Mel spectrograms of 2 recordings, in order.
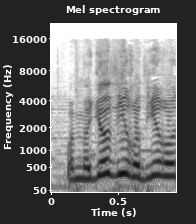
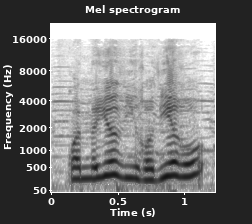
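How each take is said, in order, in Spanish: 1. La frase se dice a velocidad rápida. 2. La frase se dice a velocidad normal. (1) "Y a velocidad rápida" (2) "A velocidad normal"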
